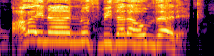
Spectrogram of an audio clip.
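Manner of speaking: high, sustained rallying shout; loud address. A narrator's reading. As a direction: rouse the crowd at full voice. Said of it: "تحدث بصوت عال إلى العمال".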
